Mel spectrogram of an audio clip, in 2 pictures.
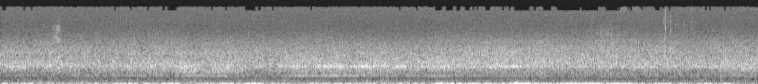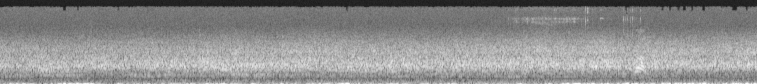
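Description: Outdoor ambience dominated by gusty wind noise on the microphone, louder about a third of the way in, with faint distant voices.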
